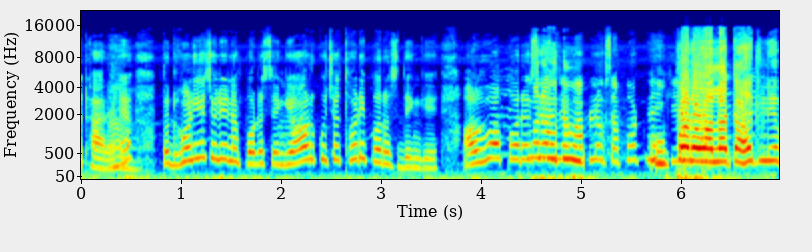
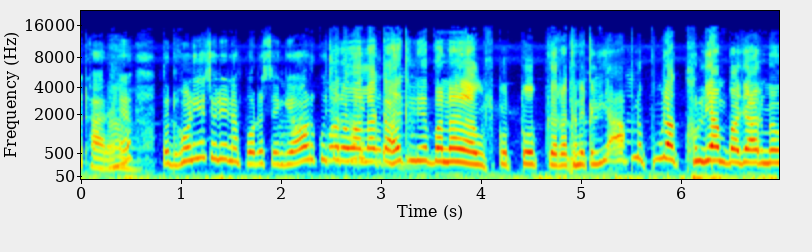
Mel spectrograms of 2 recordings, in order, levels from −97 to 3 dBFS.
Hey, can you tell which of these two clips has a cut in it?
second; 1 cut; at 2.5 s

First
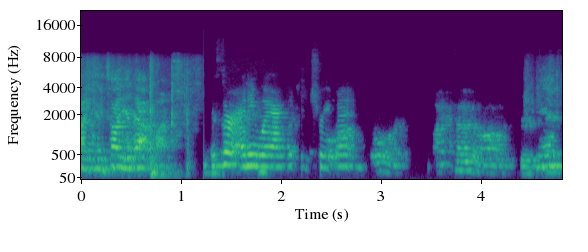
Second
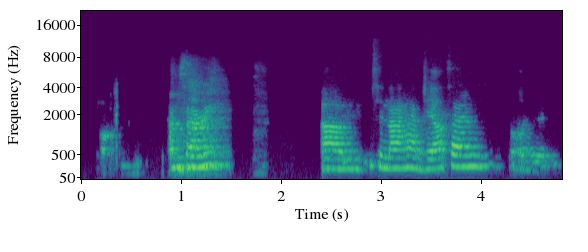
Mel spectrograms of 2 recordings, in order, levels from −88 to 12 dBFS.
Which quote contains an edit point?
first; 1 cut; at 1.2 s

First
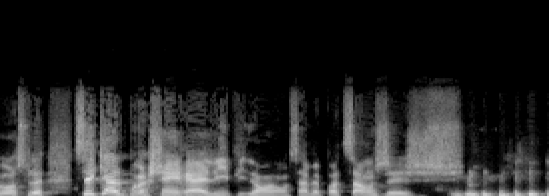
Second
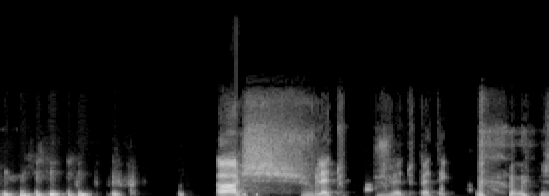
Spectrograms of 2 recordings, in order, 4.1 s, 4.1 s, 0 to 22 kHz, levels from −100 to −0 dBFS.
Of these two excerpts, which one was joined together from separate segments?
second; 1 cut; at 1.8 s

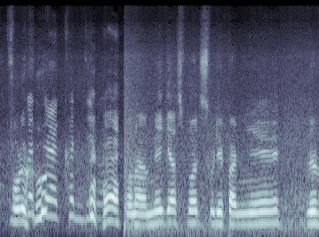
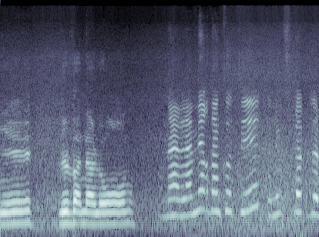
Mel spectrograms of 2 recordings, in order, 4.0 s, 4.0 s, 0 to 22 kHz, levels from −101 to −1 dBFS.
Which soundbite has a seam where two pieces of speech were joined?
first; 1 cut; at 1.5 s

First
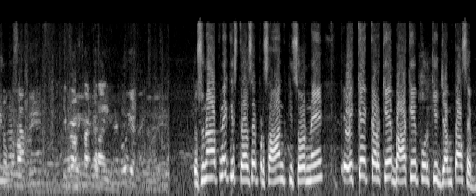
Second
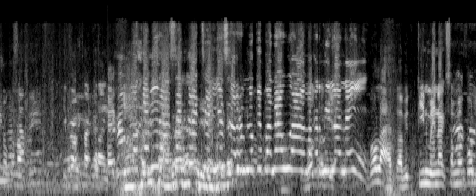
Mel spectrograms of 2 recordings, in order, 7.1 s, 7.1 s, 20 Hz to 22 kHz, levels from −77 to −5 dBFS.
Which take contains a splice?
second; 1 cut; at 1.6 s

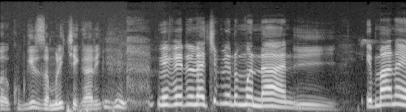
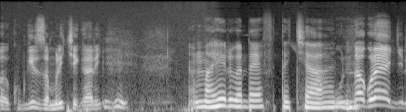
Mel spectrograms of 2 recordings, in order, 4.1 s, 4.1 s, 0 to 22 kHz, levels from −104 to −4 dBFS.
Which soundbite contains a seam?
first; 1 cut; at 1.4 s

